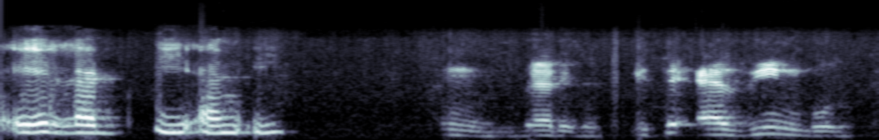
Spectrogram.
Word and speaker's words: azene: सर एजीन बोलते हैं, AZENE। Very good, इसे एजीन बोलते हैं, एक नाम।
